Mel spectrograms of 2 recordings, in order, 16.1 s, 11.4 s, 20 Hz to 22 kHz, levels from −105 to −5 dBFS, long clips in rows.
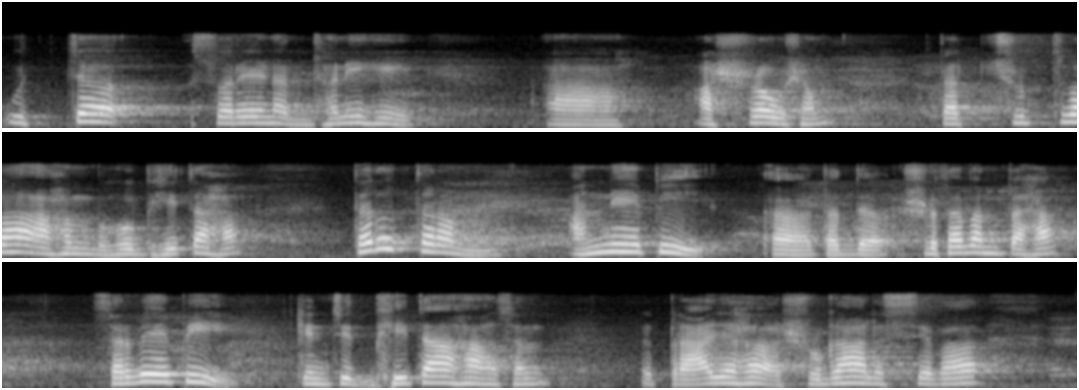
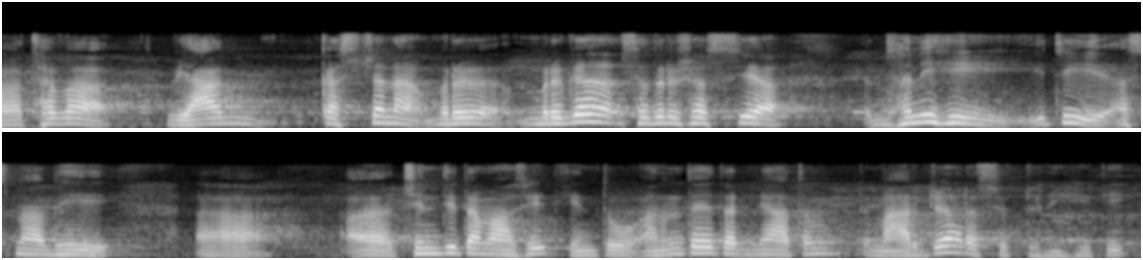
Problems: constant background noise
